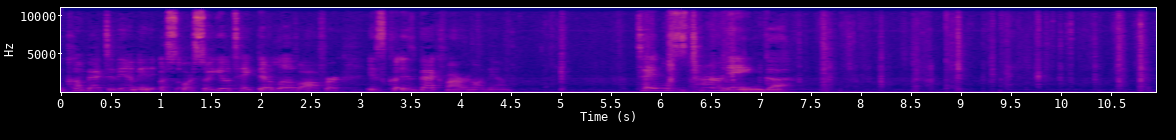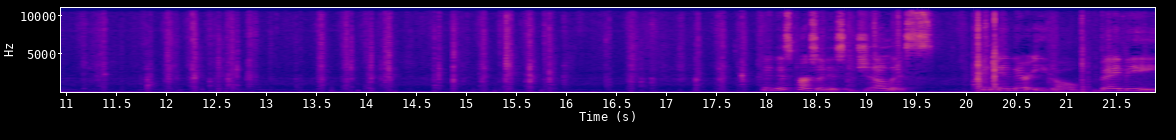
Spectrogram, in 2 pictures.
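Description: Cards rustle and tap softly as hands handle them.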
